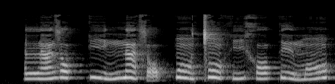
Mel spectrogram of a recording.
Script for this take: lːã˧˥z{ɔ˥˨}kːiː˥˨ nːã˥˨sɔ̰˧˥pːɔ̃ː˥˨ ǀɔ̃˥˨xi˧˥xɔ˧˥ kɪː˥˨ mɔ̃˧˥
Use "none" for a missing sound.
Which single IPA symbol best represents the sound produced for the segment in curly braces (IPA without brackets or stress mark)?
ɔ˥˨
